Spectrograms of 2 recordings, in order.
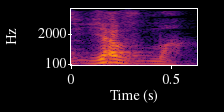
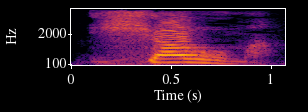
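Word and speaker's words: يوم: It's not Yavma. It is Yawma.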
